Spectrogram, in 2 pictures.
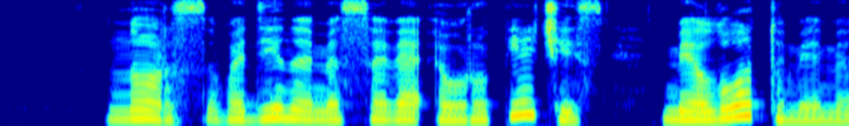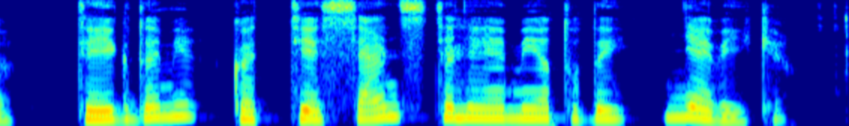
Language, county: Lithuanian, Šiauliai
